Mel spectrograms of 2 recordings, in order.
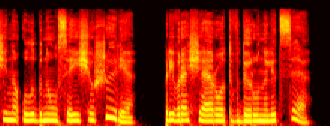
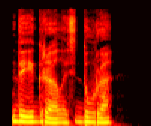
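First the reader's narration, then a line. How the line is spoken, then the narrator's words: Hissed. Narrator (Russian): прошипел тот, что был ближе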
